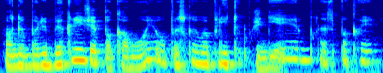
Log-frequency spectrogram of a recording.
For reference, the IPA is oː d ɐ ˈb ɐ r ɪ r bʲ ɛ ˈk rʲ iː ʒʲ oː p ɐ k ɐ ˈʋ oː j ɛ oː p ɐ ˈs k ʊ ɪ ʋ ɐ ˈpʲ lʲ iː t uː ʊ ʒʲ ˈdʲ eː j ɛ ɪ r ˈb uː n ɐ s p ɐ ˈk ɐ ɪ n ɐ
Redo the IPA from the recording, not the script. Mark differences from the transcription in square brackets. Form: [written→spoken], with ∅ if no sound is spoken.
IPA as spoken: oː d ɐ ˈb ɐ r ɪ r bʲ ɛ ˈk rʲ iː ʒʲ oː p ɐ k ɐ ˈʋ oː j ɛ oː p ɐ ˈs k ʊ ɪ ʋ ɐ ˈpʲ lʲ iː t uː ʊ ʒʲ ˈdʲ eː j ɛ ɪ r ˈb uː n ɐ s p ɐ ˈk ɐ ɪ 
